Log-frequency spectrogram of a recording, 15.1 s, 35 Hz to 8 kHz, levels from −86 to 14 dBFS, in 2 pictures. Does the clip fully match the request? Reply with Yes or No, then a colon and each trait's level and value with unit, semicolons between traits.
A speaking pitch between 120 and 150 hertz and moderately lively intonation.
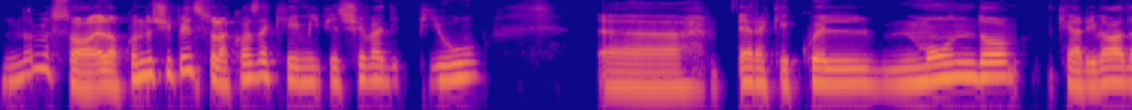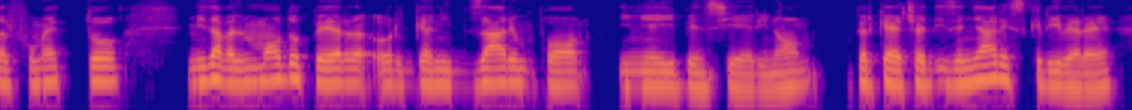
Yes: low, 135 Hz; average, 3.8 semitones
